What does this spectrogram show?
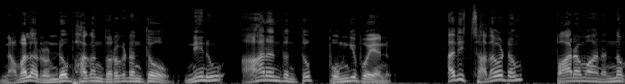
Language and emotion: Telugu, happy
